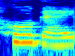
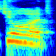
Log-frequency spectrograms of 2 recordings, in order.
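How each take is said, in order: First: The name is said with Spanish sounds. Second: The name is said with English sounds. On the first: The speaker calls it right. "I think it's pronounced Jorge" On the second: The speaker calls it wrong. "I say George"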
